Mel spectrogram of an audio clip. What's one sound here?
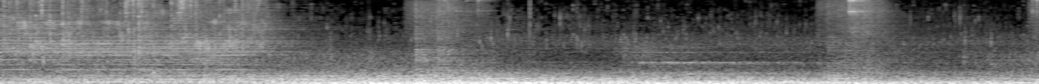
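A deep mechanical hum drones steadily.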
